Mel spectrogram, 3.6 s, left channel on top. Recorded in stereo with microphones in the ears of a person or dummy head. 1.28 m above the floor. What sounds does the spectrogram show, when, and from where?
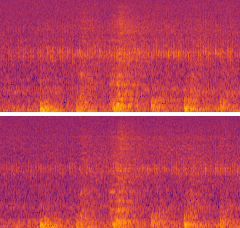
0.6 s footsteps: 5° left (ahead or behind), 2.5 m; by 3.4 s 45° right (ahead or behind), 3 m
